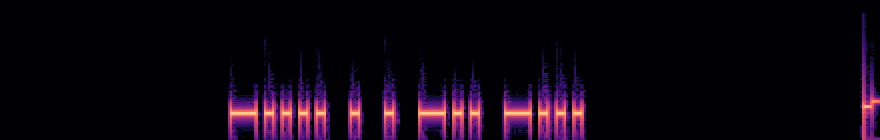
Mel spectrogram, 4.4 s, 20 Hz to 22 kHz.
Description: Morse code, heard as a keyed tone, about 28 wpm, 700 Hz. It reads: 6EEDB
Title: Five Challenging Letter-Number Combinations 28wpm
